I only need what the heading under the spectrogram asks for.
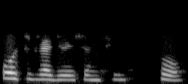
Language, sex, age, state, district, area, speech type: Marathi, female, 45-60, Maharashtra, Nagpur, urban, conversation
